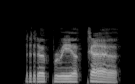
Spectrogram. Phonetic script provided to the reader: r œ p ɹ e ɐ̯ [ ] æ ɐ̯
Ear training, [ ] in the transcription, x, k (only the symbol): k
